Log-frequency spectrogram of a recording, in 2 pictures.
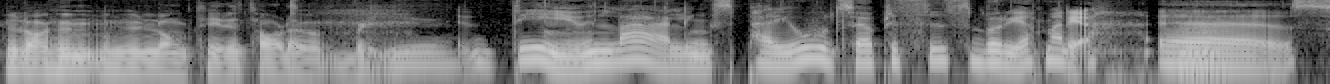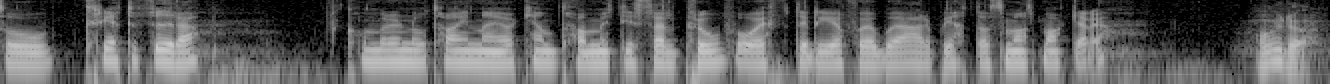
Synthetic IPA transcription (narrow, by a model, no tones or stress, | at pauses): hɵlɔɦɵhɵlɔŋːt̪ʰiːd̪ɛt̪ʰɑːɖɛblɪ̰d̪ɛæɾjɵɛnlæːɭɪŋspʰæɾɪuːd̪sɔjɑːhaɾpʰɾɛsiːsbœɾjat̪mɛd̪ɛ̰ | sɔt̪ʰɾɛːt̪ɪlfyːɾa | kʰɔmːəɖɛnuːt̪ʰɑːɪnːanjɑːɡkʰanɪnʰɑːmɪt̪ːɪsɛlpʰɾuːvɔɛft̪əɖɛfoːɾjabœɾjaaɾbeːt̪asɔmjasmɑːkaɾə̰ | ɔjd̪ɔ̰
